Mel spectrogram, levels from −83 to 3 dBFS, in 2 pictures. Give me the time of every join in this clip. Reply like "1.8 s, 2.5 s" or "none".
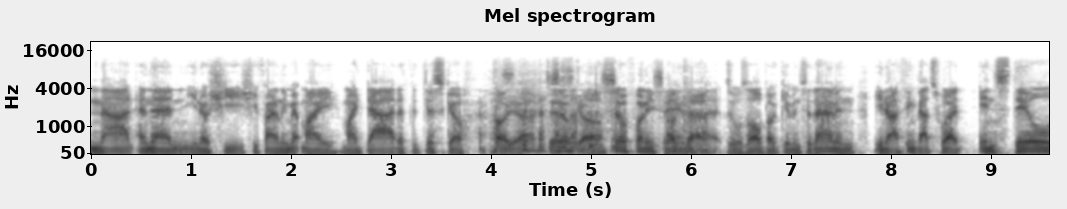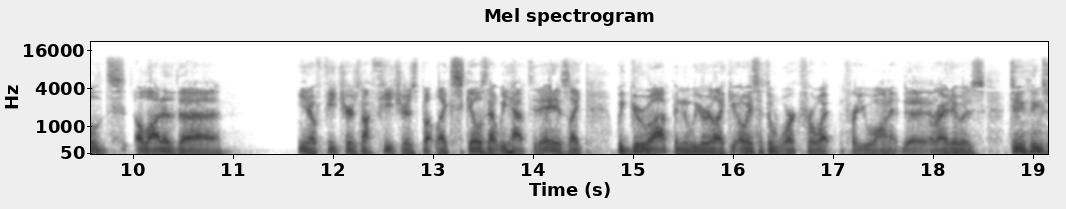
6.4 s, 7.8 s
